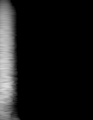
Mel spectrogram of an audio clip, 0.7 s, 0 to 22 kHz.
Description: BWB XCLUSIVE 2 CLAP (10).wav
